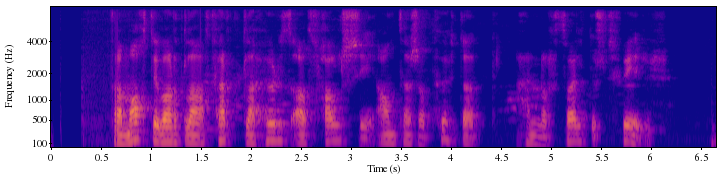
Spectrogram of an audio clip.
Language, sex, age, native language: Icelandic, male, 40-49, Icelandic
